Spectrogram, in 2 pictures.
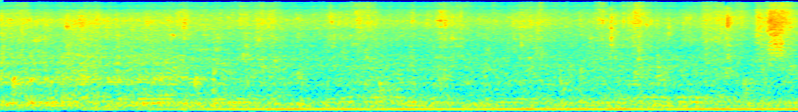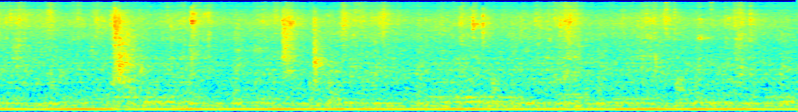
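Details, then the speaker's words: Speed Queen washing machine agitating after the rattling washer was greased, microphone near the camera at normal distance: steady low hum with soft water wash, no rattle or knock; normal quiet agitation. "in a normal distance now I have the microphone near the camera nice and quiet especially when there's some Suds in SHO like this"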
